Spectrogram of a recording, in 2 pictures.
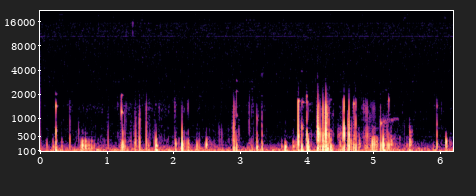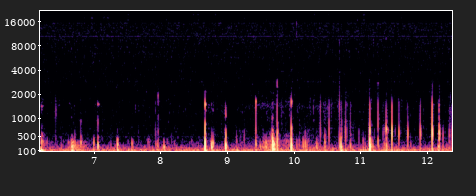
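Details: Stomach growling after eating peanut butter: quiet, frequent gurgles and pops from the abdomen, clustering at times; borborygmi.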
